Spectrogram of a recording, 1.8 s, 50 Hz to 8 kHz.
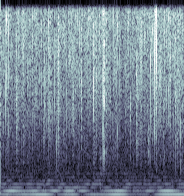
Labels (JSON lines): {"label": "biophony, midshipman", "recorder": "SoundTrap 500"}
